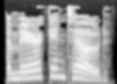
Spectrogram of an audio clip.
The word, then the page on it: american toad: British English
